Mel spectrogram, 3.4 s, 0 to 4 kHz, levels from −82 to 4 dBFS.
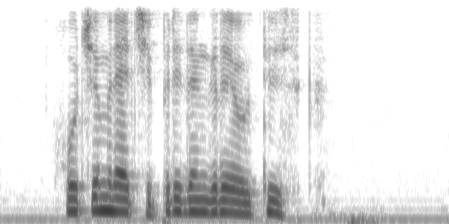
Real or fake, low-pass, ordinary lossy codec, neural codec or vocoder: real; 3.6 kHz; none; none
